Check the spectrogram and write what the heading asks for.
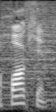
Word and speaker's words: Joaquin: 这个 J 呢，呃，发音是 H 那个音，所以那个 Joaquin 它是它这个发音叫 Joaquin，就是华金，呃，Guzman Lara 呢是 Guzman 是他的父姓，啊，Lara 是他的母姓。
